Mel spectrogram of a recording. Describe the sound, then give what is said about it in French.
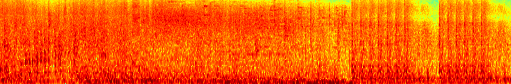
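An unrealistic, synthetic machine-gun sound effect: a loud, unbroken rapid rattle of dense gunfire with a booming low end, running steadily for about five seconds. “une mitraillette qui n'est absolument pas réaliste.”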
